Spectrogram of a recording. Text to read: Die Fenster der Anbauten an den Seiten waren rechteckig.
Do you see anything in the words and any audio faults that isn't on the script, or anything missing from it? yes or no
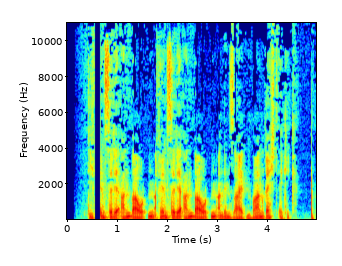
yes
